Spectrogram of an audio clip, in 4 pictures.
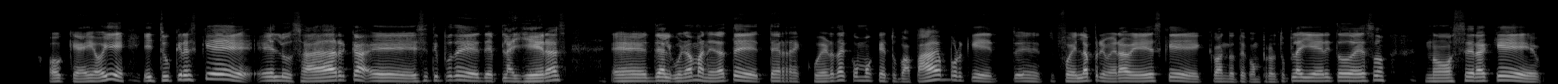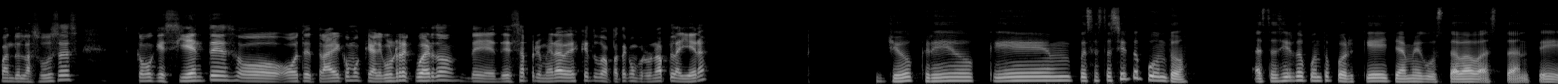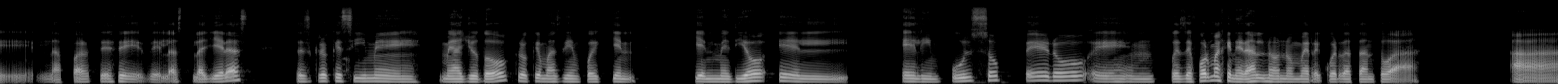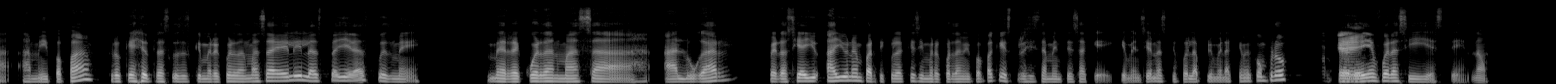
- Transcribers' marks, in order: laughing while speaking: "parte"; other background noise
- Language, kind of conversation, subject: Spanish, podcast, ¿Qué prenda te define mejor y por qué?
